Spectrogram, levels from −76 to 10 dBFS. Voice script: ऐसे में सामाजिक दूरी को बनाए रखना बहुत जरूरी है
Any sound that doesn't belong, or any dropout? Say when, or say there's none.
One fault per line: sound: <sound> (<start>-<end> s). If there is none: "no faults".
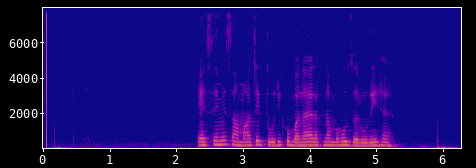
no faults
